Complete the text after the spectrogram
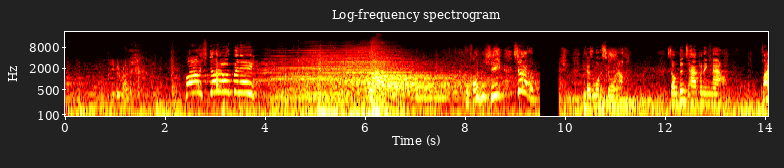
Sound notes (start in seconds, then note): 5.0 sinister music; 5.6 Simon screams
